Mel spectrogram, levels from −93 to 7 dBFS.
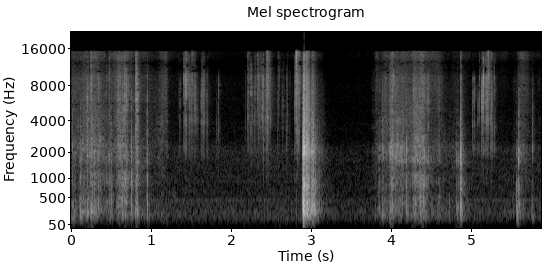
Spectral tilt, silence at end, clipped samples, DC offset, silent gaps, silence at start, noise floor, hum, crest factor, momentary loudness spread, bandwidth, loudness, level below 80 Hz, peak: -1 dB/octave; 0.2 s; under 0.1%; under 0.1%; none; 0 s; -67 dBFS; none; 32 dB; 23 LU; 16 kHz; -28 LUFS; -72 dBFS; 0 dBFS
